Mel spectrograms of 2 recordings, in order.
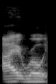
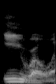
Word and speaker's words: Iroh: So it was not Aang, it was Ong. It was not Sokka, it was Soka. It was not Iroh, it was Ero.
